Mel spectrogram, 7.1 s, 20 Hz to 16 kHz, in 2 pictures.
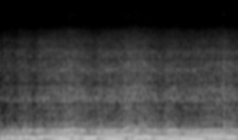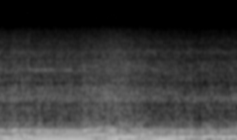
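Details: Yamaha Virago XV250 V-twin, bought as a non-runner and off the road since April 2017, started without choke, oil slightly overfilled: lumpy uneven beat, surges and sags on throttle, revs poorly; owner expects it needs carb work.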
